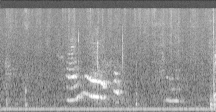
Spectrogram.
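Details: Six-week-old blenheim Cavalier King Charles Spaniel puppies, a litter of five, kept indoors in a home puppy pen; a high, wavering whine rises and falls in a short burst midway, a brief fainter whimper follows, over a steady low electrical hum.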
